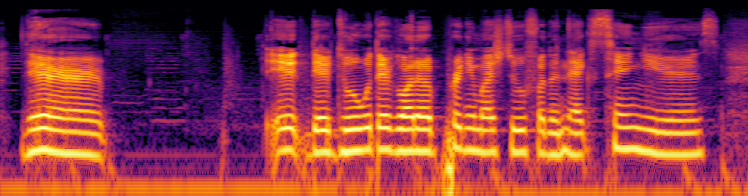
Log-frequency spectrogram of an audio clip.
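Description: A woman with an American accent, fairly low in pitch, monotone and flat, at a fairly slow pace with long, frequent pauses, music in the background. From Savannah, Georgia (US South). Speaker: podcast producer and rapper. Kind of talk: casual interview.

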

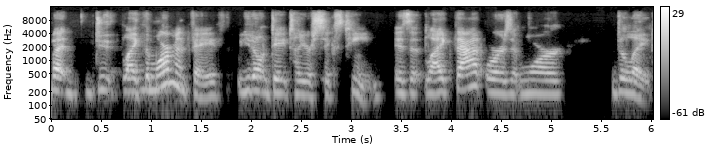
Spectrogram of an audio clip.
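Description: In a plain, everyday voice, the speaker moves at a fairly slow pace with ordinary pitch variation, captured on a very clean recording with a silent background. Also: woman, medium pitch for a woman. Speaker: podcast host. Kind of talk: casual interview chat.

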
